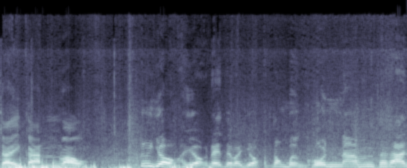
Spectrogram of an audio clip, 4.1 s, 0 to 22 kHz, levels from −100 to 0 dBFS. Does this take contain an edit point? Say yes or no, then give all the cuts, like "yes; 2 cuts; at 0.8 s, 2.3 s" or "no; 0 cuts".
no; 0 cuts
